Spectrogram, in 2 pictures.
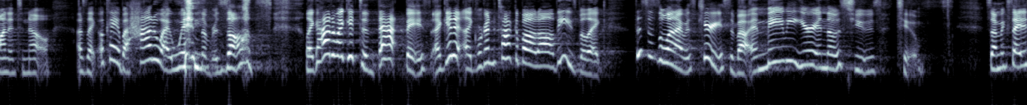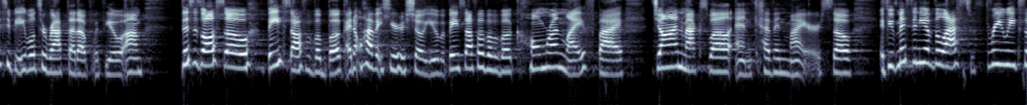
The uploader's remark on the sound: a special guest interview live on stage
